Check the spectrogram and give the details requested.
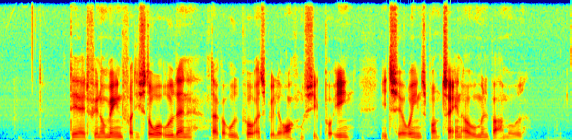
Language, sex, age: Danish, male, 35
